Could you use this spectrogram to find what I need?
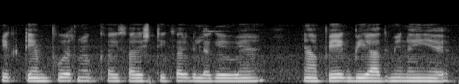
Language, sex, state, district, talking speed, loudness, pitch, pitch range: Hindi, male, Jharkhand, Deoghar, 220 wpm, -16 LUFS, 155 Hz, 150-160 Hz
